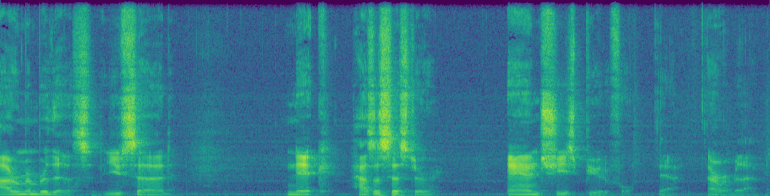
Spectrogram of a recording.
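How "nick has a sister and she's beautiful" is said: usual speaking voice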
